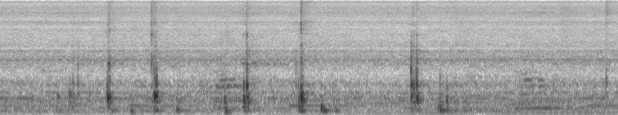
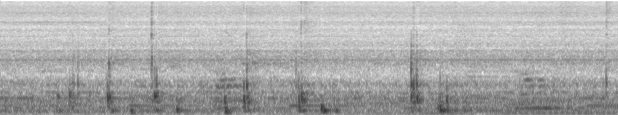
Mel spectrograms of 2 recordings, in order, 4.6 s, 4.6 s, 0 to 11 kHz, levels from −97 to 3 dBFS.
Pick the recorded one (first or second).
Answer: second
